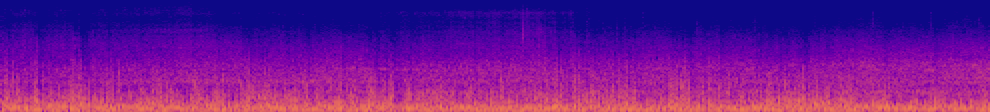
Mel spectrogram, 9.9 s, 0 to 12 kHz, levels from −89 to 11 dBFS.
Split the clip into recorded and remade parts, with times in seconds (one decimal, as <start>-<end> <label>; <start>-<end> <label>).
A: 0.0-6.6 recorded; 6.6-9.5 remade; 9.5-9.9 recorded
